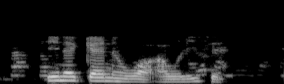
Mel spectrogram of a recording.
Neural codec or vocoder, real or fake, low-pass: none; real; 3.6 kHz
